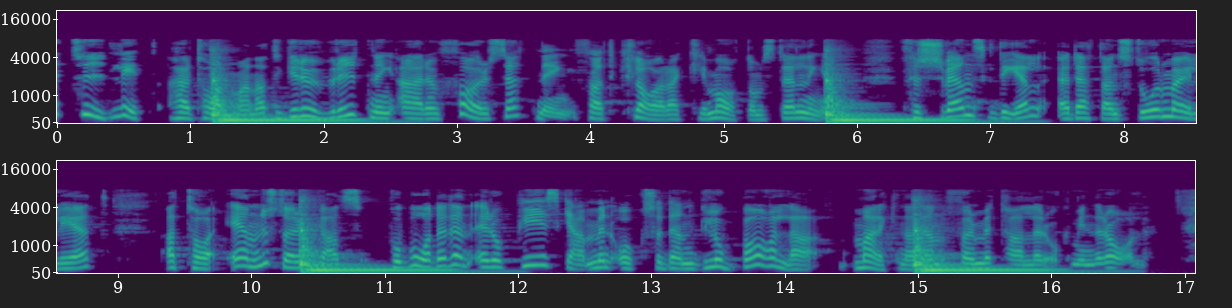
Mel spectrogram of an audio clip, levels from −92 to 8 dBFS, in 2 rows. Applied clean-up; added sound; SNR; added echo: classical method Wiener filter.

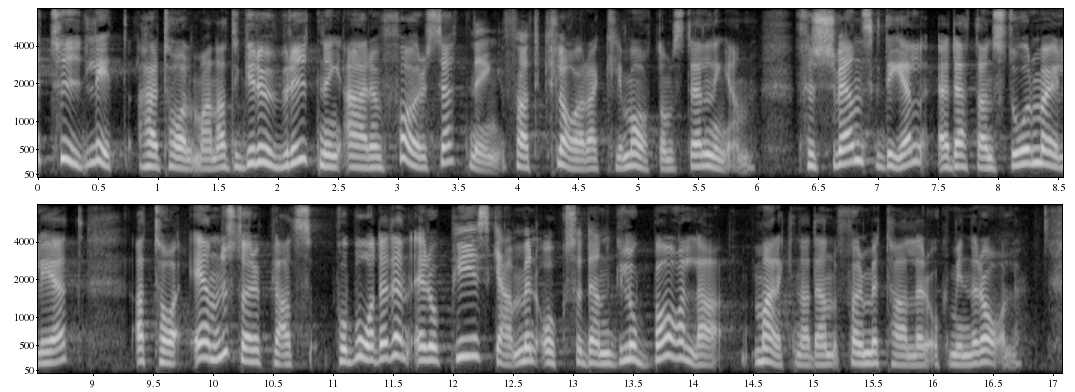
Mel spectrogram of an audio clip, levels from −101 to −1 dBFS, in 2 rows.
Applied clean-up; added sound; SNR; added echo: none; none; none; none.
